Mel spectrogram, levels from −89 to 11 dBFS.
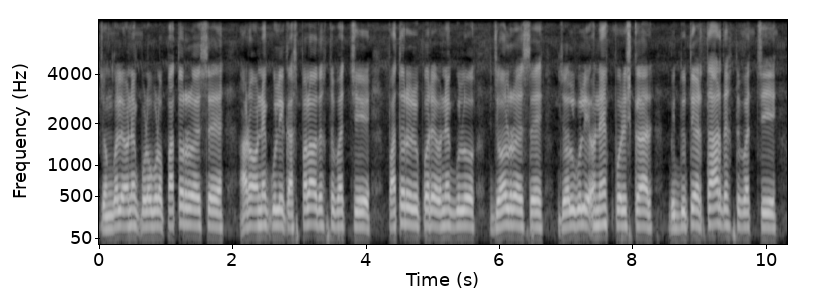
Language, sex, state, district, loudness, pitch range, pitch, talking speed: Bengali, male, Assam, Hailakandi, -16 LUFS, 150-165 Hz, 160 Hz, 135 wpm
